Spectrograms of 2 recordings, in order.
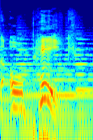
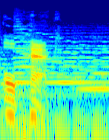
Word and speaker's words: opaque: the sort Liggins it's pronounced opaque not all packed right I always forget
